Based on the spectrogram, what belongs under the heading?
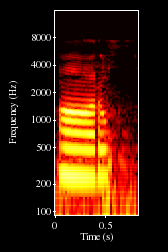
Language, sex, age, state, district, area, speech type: Telugu, female, 18-30, Andhra Pradesh, Visakhapatnam, urban, read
